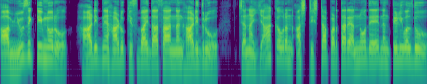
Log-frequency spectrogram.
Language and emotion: Kannada, disgusted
